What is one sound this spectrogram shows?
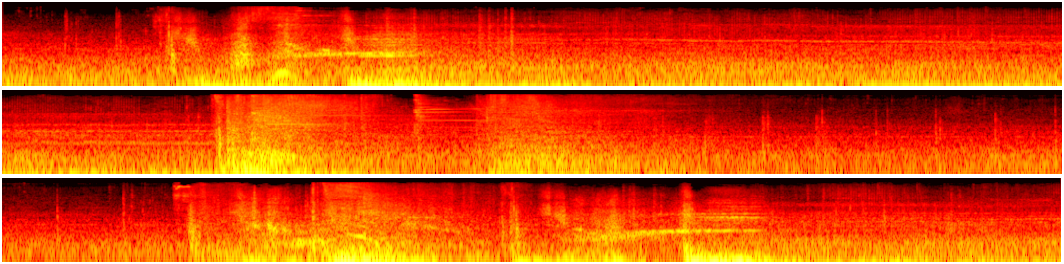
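Heavy objects crash and slam into walls.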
